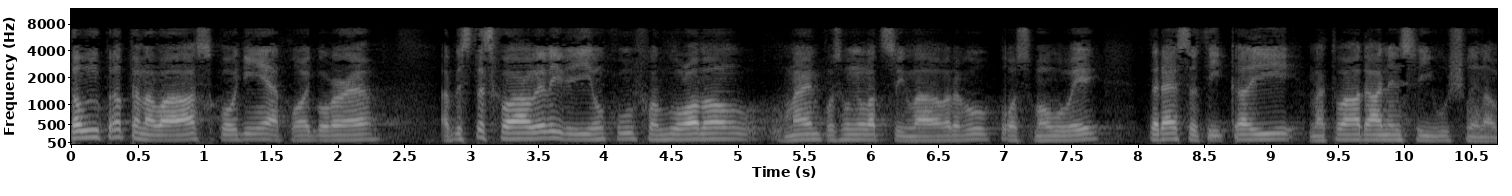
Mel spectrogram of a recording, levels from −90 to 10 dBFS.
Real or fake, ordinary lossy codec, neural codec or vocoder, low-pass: fake; MP3, 32 kbps; codec, 16 kHz, 0.5 kbps, FunCodec, trained on Chinese and English, 25 frames a second; 7.2 kHz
